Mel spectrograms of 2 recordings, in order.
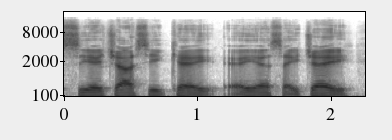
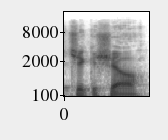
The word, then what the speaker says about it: Chickasha: So Chickasha is Chickasha, and a lot of people say Chickasha.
